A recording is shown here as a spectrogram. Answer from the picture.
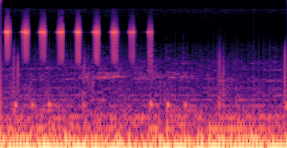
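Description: Minimal deep tech electronic track: a steady, heavy bass pulse under a fast run of high ticks, about eight a second, that stops about a second in.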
